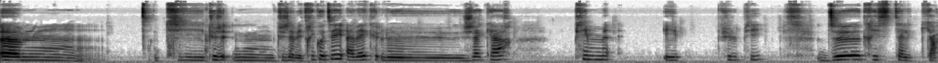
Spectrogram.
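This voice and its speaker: Her voice is medium in pitch with a dark, mellow tone and ordinary pitch variation. This woman speaks at a very slow pace, with long, frequent pauses. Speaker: knitting podcaster. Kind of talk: casual chat. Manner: halting.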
